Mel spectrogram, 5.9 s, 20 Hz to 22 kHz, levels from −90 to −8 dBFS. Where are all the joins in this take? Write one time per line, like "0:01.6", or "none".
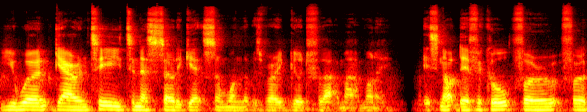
0:04.2

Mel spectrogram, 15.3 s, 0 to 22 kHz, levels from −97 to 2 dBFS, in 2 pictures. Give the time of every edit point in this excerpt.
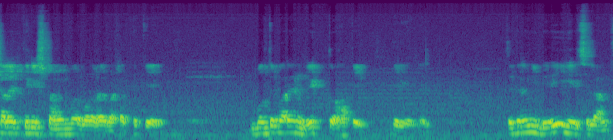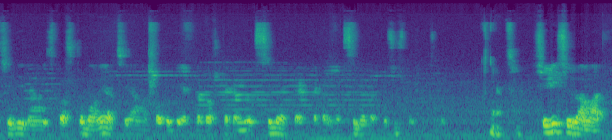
none

